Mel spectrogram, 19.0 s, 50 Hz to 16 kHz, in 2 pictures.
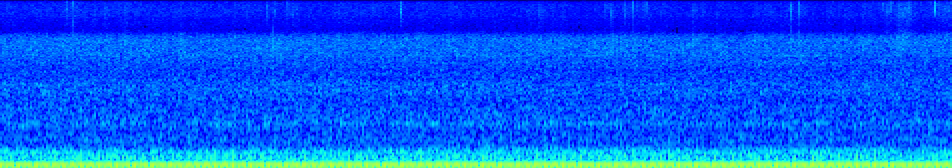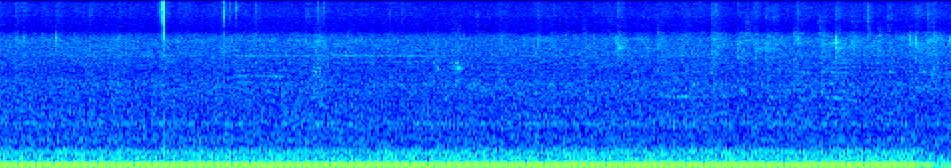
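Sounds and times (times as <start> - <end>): train diesel engine drone: 0.0 - 19.0.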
